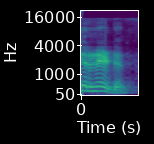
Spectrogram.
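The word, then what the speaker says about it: read: हाँ yes form, Hindi is रेड, RED, रीड का third form रेड पढ़ा जाता है, लेकिन लिखा स्पेलिंग वही जाता है, हिंदी इज रेड, ठीक है।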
